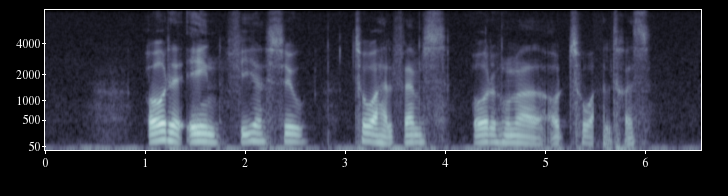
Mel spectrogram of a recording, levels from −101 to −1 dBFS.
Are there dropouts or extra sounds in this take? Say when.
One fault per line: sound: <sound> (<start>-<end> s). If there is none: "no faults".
sound: dropout (5.5-5.6 s)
